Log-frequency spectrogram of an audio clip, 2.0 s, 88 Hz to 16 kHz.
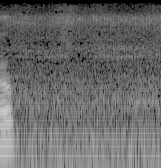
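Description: Steady, even running sound of the Volvo V70 2.5T's turbocharged five-cylinder petrol engine idling with the bonnet open.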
